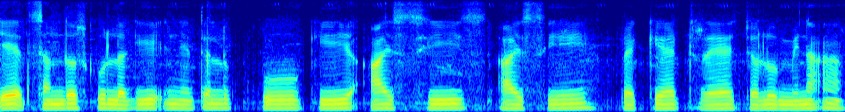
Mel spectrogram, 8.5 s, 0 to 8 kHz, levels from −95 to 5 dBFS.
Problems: low volume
